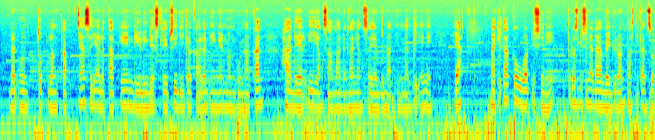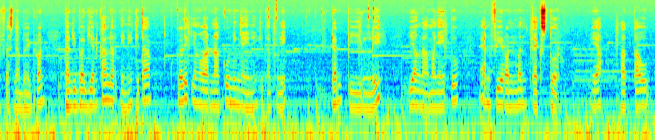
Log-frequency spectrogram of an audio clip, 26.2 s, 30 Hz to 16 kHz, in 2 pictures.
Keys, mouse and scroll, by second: 0.0-21.4 middle drag.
